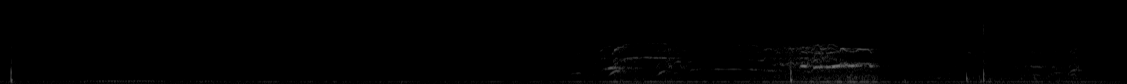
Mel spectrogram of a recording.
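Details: Midnight coyotes in west Travis County, heard at a distance: after a quiet stretch with a low hum, a burst of overlapping wavering howls and yips swells for about three seconds, then fades.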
